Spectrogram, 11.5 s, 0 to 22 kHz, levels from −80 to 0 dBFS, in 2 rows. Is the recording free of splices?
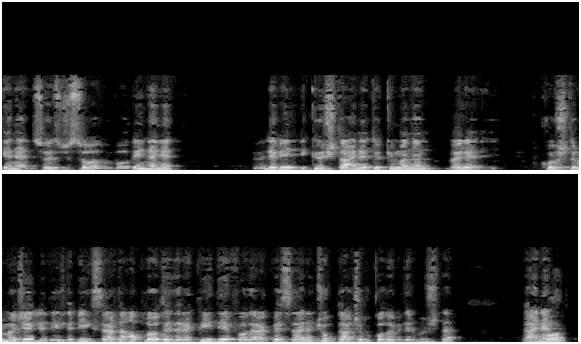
yes; 0 cuts

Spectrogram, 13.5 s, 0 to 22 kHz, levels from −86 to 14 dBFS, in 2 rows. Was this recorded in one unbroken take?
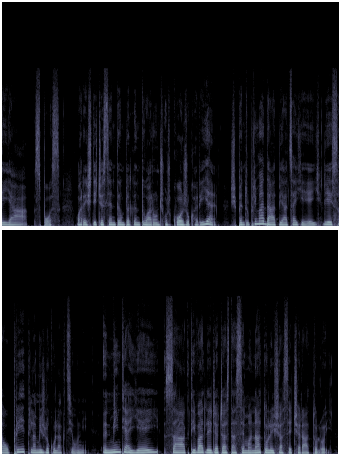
no; 2 cuts; at 5.5 s, 6.4 s

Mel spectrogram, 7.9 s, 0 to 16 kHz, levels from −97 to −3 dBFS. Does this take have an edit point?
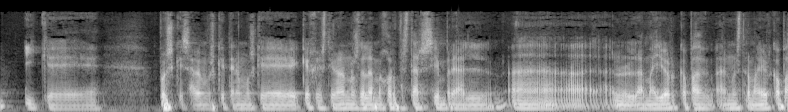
yes; 1 cut; at 4.0 s

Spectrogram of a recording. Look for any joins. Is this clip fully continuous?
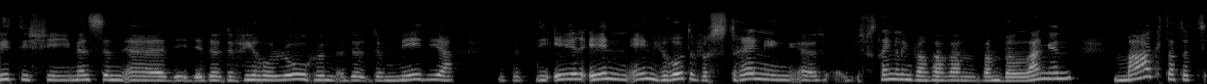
yes; 0 cuts

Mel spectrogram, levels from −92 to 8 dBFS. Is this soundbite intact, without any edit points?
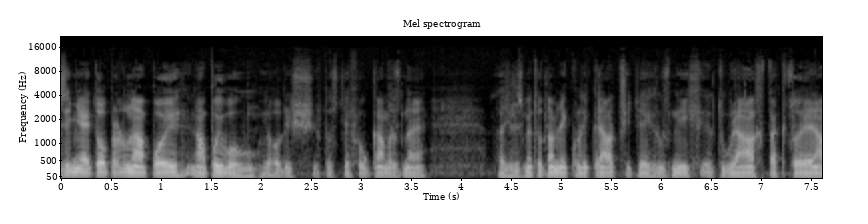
yes; 0 cuts

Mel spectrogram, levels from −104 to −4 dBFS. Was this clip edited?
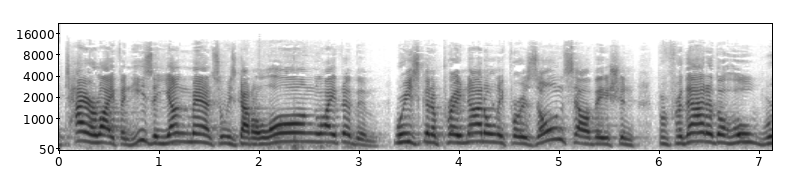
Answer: yes; 2 cuts; at 2.8 s, 3.3 s

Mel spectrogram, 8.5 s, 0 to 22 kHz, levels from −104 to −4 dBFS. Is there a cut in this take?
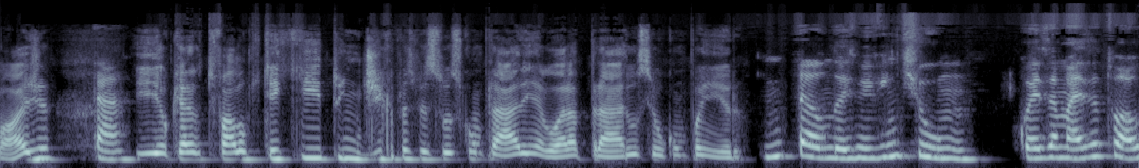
yes; 2 cuts; at 4.7 s, 5.7 s

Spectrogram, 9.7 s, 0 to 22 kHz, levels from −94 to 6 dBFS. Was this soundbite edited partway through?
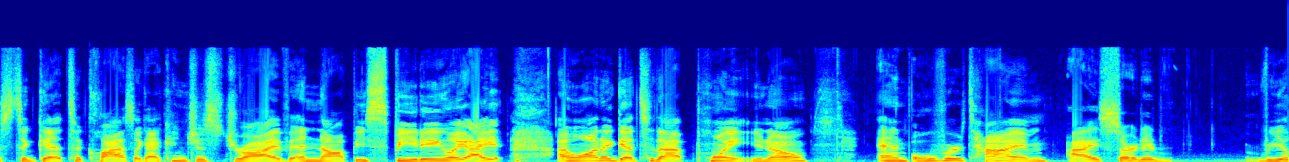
yes; 2 cuts; at 6.8 s, 7.9 s

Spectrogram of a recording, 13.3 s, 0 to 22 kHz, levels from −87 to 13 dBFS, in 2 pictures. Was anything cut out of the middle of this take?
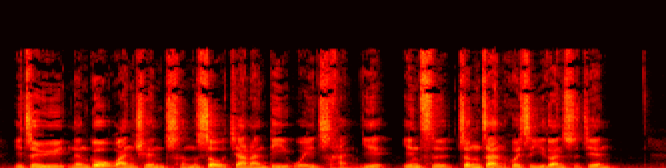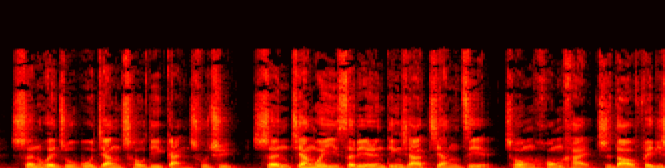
yes; 3 cuts; at 3.9 s, 9.1 s, 11.6 s

